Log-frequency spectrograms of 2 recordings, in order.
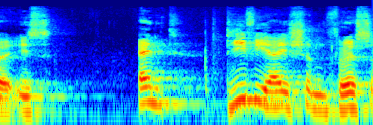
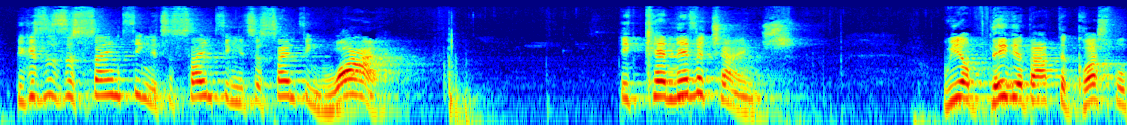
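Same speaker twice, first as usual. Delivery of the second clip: impassioned preaching; 7 semitones higher, 3 dB louder than usual. Real, not acted. Preacher rising to full force.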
